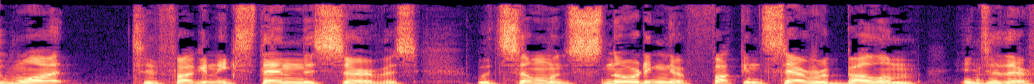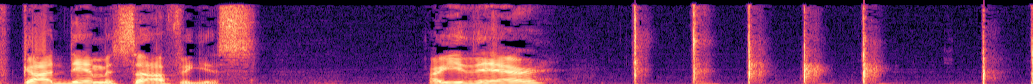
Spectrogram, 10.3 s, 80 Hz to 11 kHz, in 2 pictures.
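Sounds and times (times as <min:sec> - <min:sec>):
speech: 0:00.0 - 0:06.5, 0:07.3 - 0:08.0
hands clapping: 0:08.3 - 0:10.3.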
